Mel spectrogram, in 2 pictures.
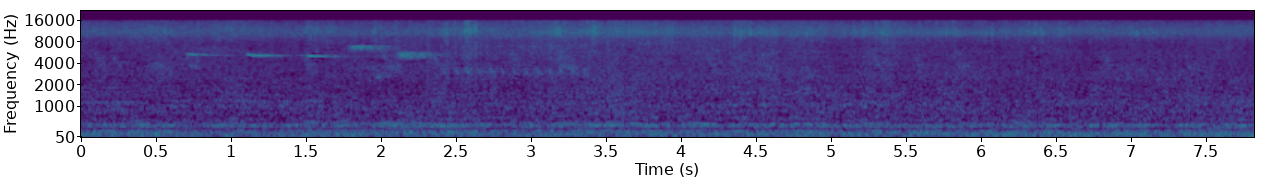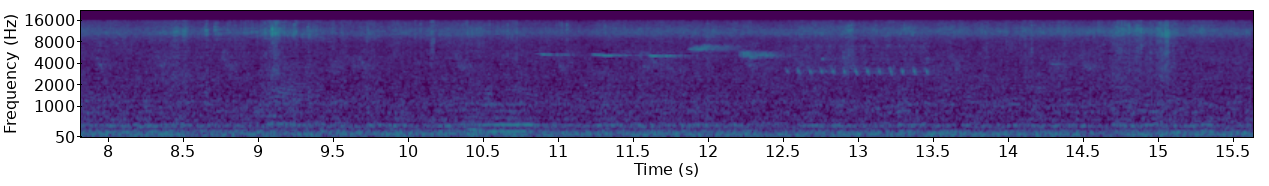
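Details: A dense, steady hum of many honey bees buzzing together at a hive.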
